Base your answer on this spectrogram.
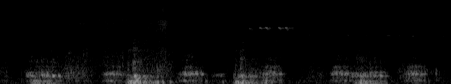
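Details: Feeding lions at a kill in Indian bush, giving rasping, rumbling growls and snarls in uneven bursts about a second long; a faint high chirp is heard midway.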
